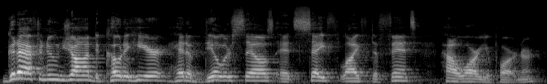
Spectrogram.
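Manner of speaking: loud, high phone greeting; coming off strong. Shown as a demonstration. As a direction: hit the greeting hard and high. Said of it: "I come off very strong".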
